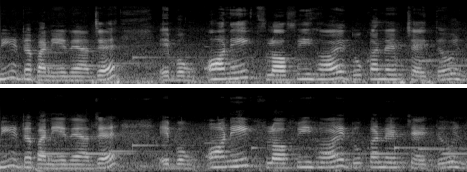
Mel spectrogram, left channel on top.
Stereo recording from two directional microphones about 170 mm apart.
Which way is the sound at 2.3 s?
45° left (ahead or behind).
